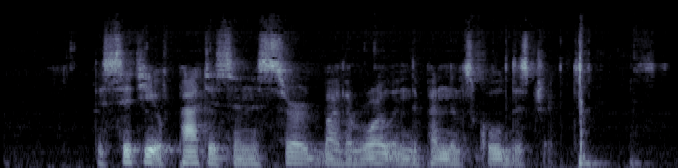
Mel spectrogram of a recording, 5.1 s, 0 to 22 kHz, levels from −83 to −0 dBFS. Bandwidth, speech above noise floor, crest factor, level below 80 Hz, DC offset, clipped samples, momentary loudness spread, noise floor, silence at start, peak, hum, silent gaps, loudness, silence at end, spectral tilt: 16.5 kHz; 32 dB; 26 dB; -56 dBFS; under 0.1%; under 0.1%; 11 LU; -66 dBFS; 0.7 s; -10 dBFS; none; none; -33 LUFS; 0.2 s; -3 dB/octave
